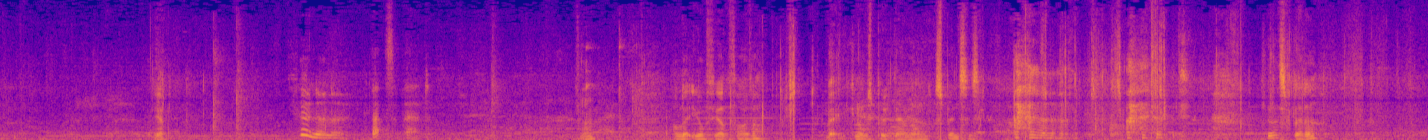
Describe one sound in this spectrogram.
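A woman speaks quietly in conversation.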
